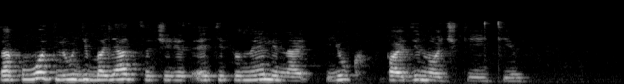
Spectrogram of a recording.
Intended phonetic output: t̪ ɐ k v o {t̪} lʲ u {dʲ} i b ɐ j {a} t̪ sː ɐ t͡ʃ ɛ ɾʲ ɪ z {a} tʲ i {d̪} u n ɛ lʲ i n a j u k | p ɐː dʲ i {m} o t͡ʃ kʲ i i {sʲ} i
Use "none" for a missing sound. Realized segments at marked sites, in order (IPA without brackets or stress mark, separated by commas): t̪, dʲ, a, ɛ, t̪, n, tʲ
